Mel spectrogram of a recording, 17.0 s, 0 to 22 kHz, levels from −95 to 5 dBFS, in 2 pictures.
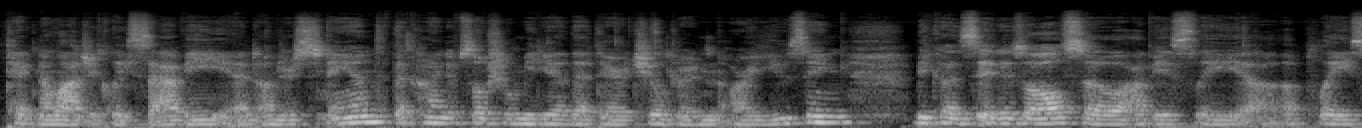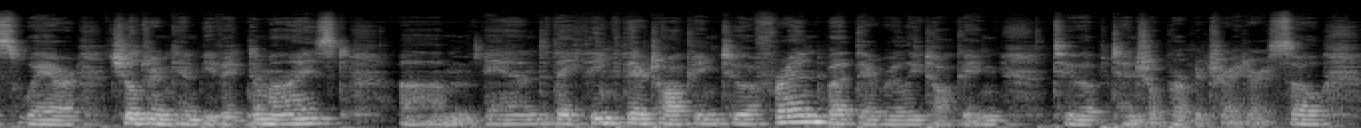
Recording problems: off-mic speech; far
room echo; very slight; dies away in 0.2 s

